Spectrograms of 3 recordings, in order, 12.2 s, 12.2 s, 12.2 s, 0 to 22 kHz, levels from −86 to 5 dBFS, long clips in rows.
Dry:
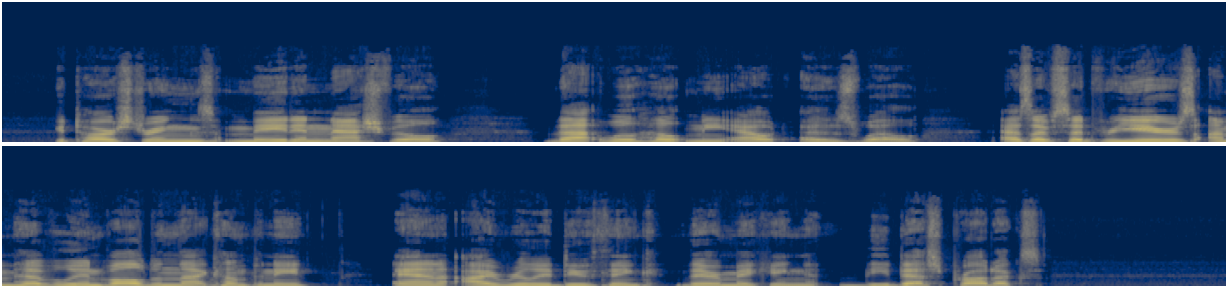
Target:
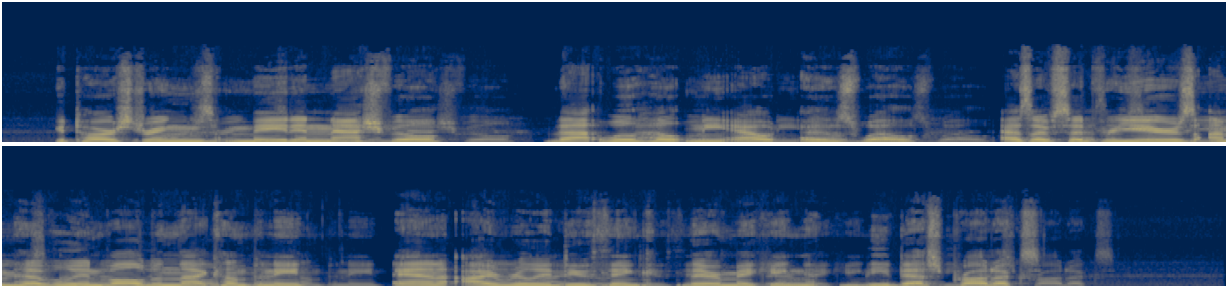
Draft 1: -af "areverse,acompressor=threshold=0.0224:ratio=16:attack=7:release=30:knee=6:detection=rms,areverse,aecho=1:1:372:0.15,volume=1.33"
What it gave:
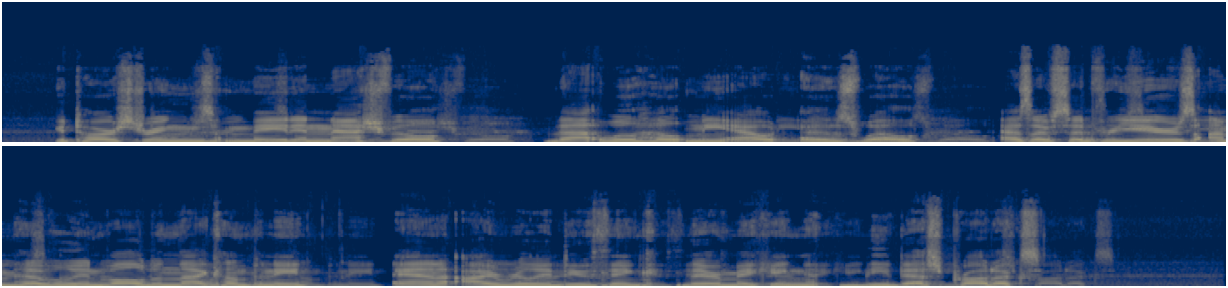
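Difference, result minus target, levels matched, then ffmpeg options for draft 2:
compression: peak gain reduction +10.5 dB
-af "areverse,acompressor=threshold=0.0794:ratio=16:attack=7:release=30:knee=6:detection=rms,areverse,aecho=1:1:372:0.15,volume=1.33"

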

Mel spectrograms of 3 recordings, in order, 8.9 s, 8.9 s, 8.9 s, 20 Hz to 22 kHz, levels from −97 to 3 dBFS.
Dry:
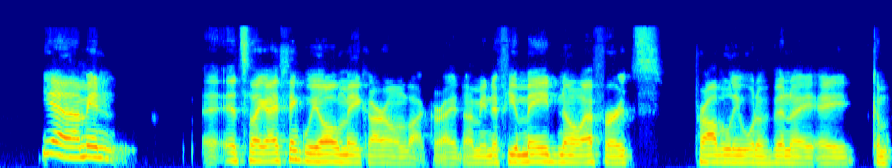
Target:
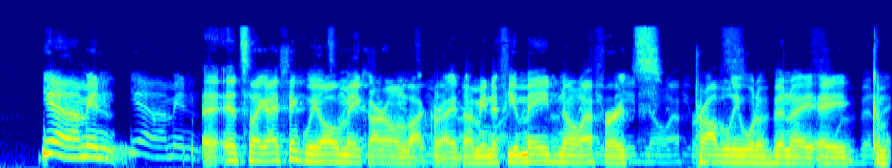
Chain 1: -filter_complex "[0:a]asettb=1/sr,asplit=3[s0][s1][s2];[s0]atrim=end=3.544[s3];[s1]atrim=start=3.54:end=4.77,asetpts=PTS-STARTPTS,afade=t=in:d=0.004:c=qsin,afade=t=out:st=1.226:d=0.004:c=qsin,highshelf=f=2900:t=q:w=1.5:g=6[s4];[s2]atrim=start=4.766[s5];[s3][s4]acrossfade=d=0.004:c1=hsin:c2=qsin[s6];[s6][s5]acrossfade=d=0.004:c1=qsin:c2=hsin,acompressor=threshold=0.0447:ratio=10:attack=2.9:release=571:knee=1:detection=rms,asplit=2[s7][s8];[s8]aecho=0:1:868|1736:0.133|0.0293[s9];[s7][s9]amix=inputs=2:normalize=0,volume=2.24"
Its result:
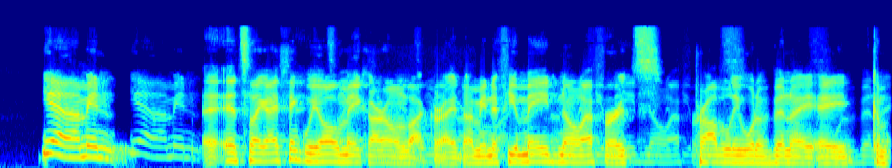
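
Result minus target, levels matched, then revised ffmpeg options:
compression: peak gain reduction -6.5 dB
-filter_complex "[0:a]asettb=1/sr,asplit=3[s0][s1][s2];[s0]atrim=end=3.544[s3];[s1]atrim=start=3.54:end=4.77,asetpts=PTS-STARTPTS,afade=t=in:d=0.004:c=qsin,afade=t=out:st=1.226:d=0.004:c=qsin,highshelf=f=2900:t=q:w=1.5:g=6[s4];[s2]atrim=start=4.766[s5];[s3][s4]acrossfade=d=0.004:c1=hsin:c2=qsin[s6];[s6][s5]acrossfade=d=0.004:c1=qsin:c2=hsin,acompressor=threshold=0.02:ratio=10:attack=2.9:release=571:knee=1:detection=rms,asplit=2[s7][s8];[s8]aecho=0:1:868|1736:0.133|0.0293[s9];[s7][s9]amix=inputs=2:normalize=0,volume=2.24"

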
